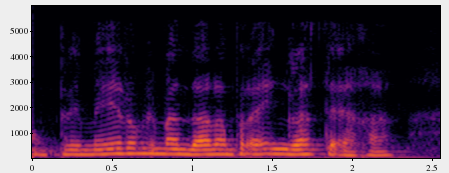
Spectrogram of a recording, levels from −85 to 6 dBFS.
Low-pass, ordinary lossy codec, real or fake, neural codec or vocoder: 5.4 kHz; none; real; none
